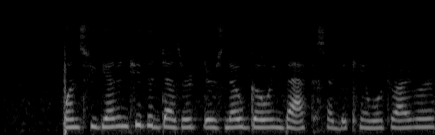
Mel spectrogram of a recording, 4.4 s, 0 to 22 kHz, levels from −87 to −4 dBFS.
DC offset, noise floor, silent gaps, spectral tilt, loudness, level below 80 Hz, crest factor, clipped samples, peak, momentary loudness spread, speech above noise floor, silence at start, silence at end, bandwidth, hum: under 0.1%; -79 dBFS; none; -7 dB/octave; -47 LUFS; -72 dBFS; 16 dB; under 0.1%; -30 dBFS; 8 LU; 33 dB; 0.6 s; 0 s; 12 kHz; none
